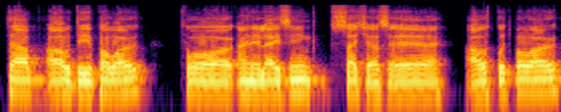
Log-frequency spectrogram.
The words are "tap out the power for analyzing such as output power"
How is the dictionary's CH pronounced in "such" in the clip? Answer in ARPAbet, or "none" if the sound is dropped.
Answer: CH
